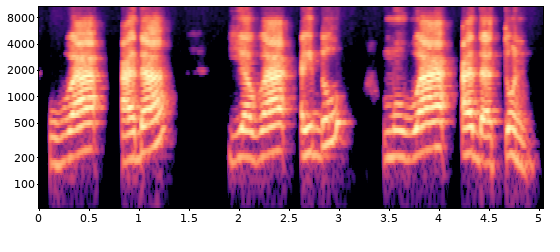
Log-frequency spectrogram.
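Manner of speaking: slow, syllable-by-syllable Arabic forms; slow demo of forms. Shown as a demonstration. Teacher drilling verb forms for her Arabic class, slow and deliberate. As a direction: spell out each form slowly for students. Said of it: "demonstrating verb forms".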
